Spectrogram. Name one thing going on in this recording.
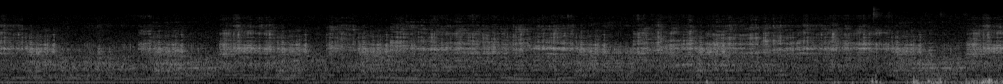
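Game sound effects chime from a small tablet speaker.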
